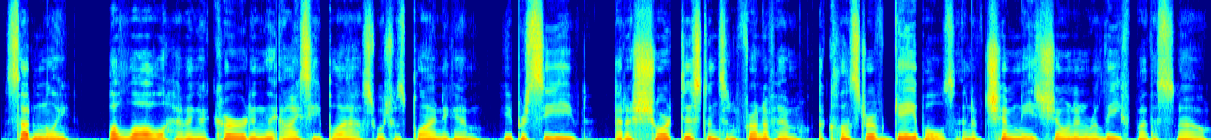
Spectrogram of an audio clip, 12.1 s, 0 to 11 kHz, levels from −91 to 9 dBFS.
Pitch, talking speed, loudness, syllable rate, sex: 110 Hz, 180 wpm, -20 LUFS, 4.6 syllables/s, male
